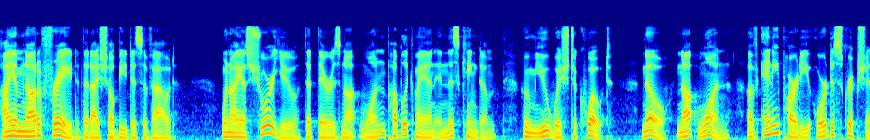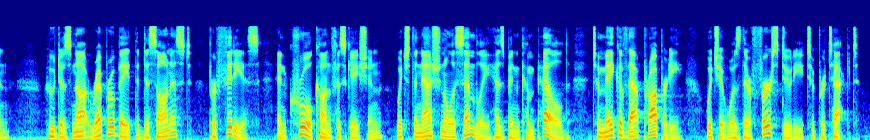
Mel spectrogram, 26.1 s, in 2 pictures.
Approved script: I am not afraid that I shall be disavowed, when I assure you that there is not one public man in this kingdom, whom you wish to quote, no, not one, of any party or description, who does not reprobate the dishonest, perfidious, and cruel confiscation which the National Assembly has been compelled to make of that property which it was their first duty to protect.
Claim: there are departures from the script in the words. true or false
false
